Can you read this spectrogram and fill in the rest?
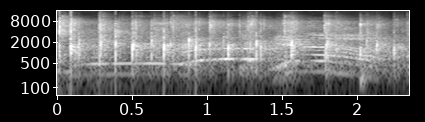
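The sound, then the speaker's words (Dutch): Scattered hand claps from a live show audience ring out in a steady patter, mixed with voices calling and cheering, fairly quiet; the audience of the live show Jakke Doe Maar. “Ja, applaus.”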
